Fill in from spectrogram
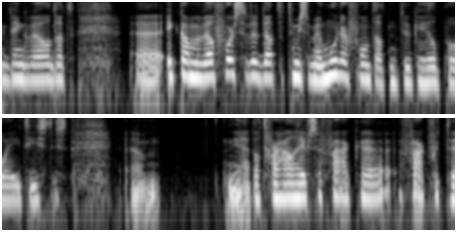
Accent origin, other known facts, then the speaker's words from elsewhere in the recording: Ermelo, Gelderland, Netherlands; ik ben opgegroeid in Ermelo in de In een heel mooi vrijstaand huis. Dus in een bos, gebouwd door mijn vader.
